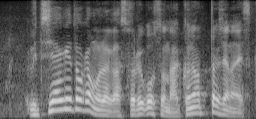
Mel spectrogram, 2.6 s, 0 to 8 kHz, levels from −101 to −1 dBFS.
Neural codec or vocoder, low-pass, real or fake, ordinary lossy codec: codec, 16 kHz, 4 kbps, X-Codec, HuBERT features, trained on LibriSpeech; none; fake; none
